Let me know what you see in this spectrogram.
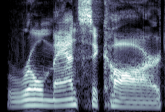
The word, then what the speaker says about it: Romance Car: So in 1957, the Odakyu Electric Railway introduced the 3000 series SE Romance Car train. I don't know if I'm saying that right at all. – Romance car. It's romance. Just romance plus romance. Car.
